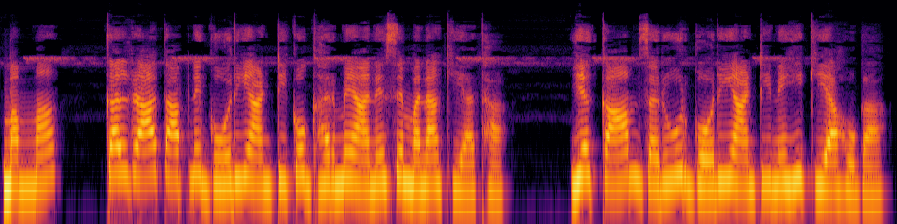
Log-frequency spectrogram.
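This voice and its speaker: Woman as a high-voiced little boy bird. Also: normal speed, fairly bright tone, no room sound, clean studio sound, natural voice. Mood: eager. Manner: childlike, earnest. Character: young boy bird, eager, dutiful son. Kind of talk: Hindi children's cartoon voice acting.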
